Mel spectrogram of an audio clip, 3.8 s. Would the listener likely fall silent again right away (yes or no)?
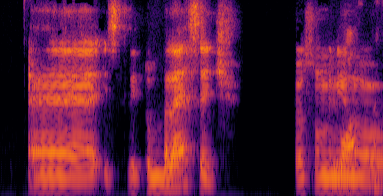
yes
